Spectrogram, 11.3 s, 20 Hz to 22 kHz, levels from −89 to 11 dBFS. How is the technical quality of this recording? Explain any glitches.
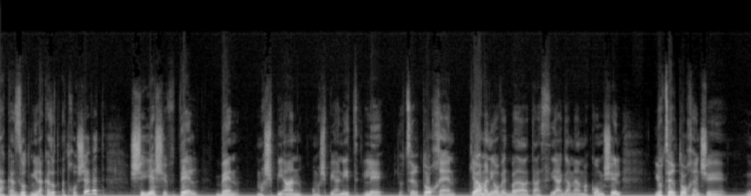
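The recording has one clear technical fault. Throughout the speech there is mains hum: a steady 60 Hz tone with low harmonics, fairly prominent at roughly 10 dB below the signal, from power-line coupling through a ground loop or nearby transformer.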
